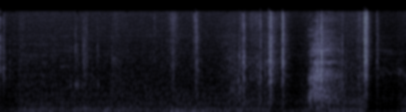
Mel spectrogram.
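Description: Plastic CD jewel cases clicking and clattering as they are handled, a string of light clicks from about halfway through with a sharper click near the end.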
